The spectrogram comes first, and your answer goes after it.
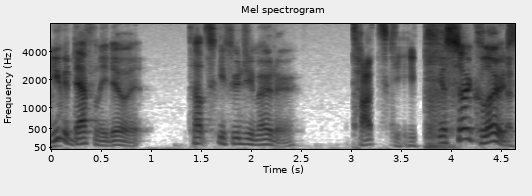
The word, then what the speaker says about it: Tatsuki Fujimoto: Wait, why can't you pronounce his name? Which one? You could definitely do it. Tatsuki Fujimoto. Tatsuki. You're so close. That's Like, a you're shit so name. close. Tatsumi Fujimoto.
